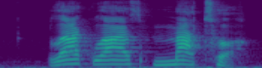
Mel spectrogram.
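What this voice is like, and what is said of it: Bad put-on British accent. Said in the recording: “That's a terrible British accent”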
